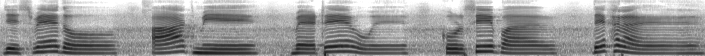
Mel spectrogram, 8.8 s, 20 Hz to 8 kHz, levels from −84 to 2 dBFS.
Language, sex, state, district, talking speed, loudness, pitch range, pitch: Hindi, female, Rajasthan, Jaipur, 70 wpm, -14 LUFS, 200-240 Hz, 205 Hz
